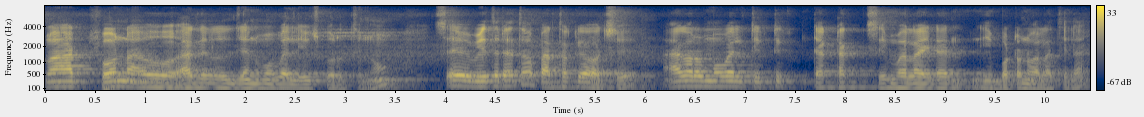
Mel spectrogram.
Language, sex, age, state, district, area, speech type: Odia, male, 30-45, Odisha, Kalahandi, rural, spontaneous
